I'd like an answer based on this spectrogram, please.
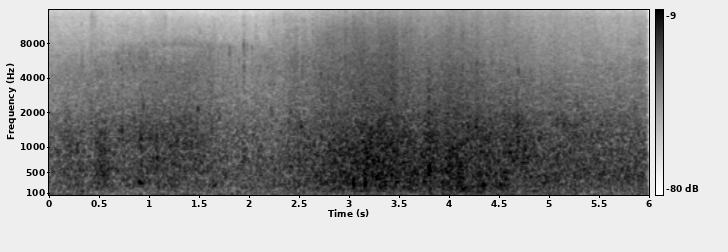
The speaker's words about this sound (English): Just below them, waves break on the shore.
